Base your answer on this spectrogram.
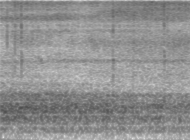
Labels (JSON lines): {"label": "anthrophony, boat engine", "recorder": "HydroMoth"}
